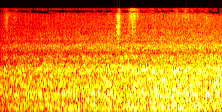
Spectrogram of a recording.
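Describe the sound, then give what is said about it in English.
Steady road traffic noise, a dense continuous rumble and hiss of passing vehicles at an even, fairly loud level throughout, with no talk over it. “God damn, this traffic.”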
